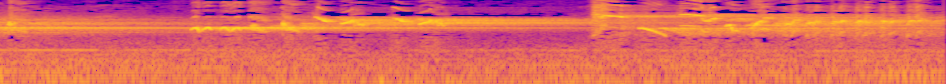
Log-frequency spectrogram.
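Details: Oriental magpie-robin singing in the morning, played to rouse captive birds: a short quiet gap, then two rich bursts of rapid, twittering, whistled notes with quick slurred sweeps, steady and loud.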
